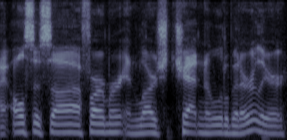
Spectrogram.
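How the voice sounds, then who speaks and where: The recording is very clean, with a silent background. A man speaks fairly quickly at a fairly high pitch, flat and monotone. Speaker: livestream co-host reading chat. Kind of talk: casual livestream chat. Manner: fast.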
